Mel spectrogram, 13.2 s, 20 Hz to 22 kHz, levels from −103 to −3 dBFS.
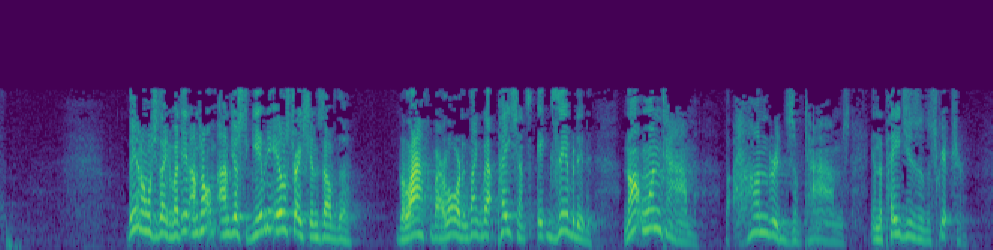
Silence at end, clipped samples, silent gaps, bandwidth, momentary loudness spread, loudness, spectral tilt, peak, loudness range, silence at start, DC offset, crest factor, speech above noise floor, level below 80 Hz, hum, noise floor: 0.45 s; under 0.1%; none; 6.2 kHz; 16 LU; -29 LUFS; -5 dB/octave; -4 dBFS; 10 LU; 1.7 s; under 0.1%; 26 dB; 46 dB; -74 dBFS; none; -75 dBFS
